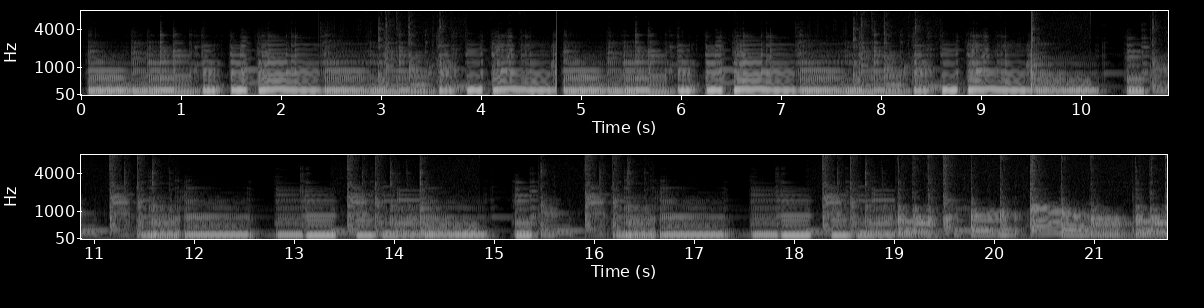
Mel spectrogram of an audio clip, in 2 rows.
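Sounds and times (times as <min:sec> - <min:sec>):
bass: 0:00.0 - 0:21.7.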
